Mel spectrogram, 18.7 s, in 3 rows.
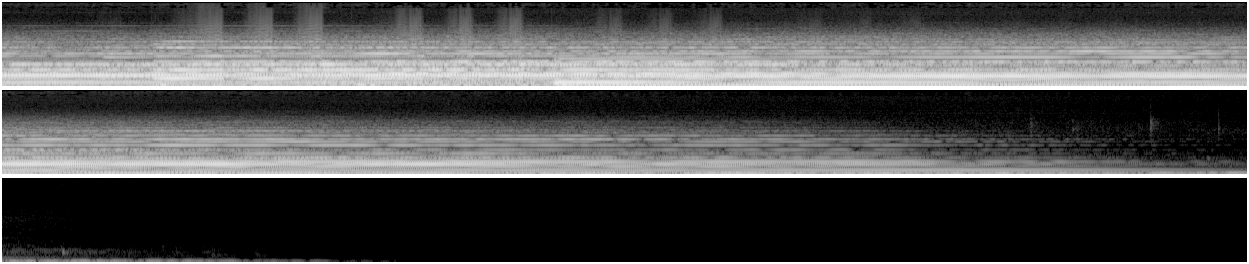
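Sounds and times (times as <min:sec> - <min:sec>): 
beauty ambient music: 0:00.0 - 0:12.4.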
